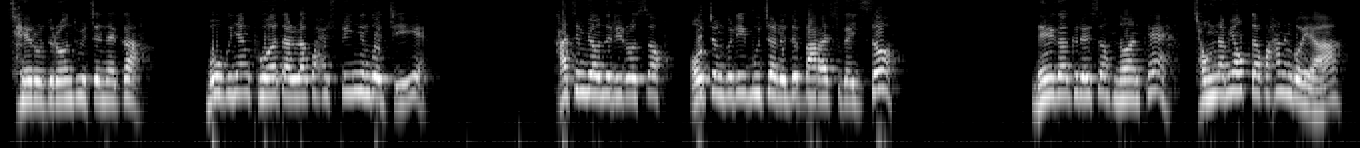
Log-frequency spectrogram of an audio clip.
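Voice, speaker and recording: A woman voicing a stern older mother-in-law who scolds slowly and reproachfully. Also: fairly high pitch, natural voice. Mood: scolding.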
